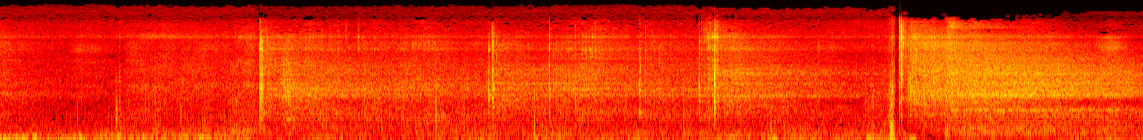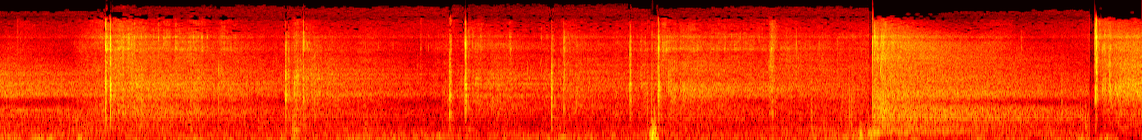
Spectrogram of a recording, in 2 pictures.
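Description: Hockey skates carving and scraping across the ice in swelling hisses, broken by about ten sharp clacks of a hockey stick and pucks striking, the loudest near the end.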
